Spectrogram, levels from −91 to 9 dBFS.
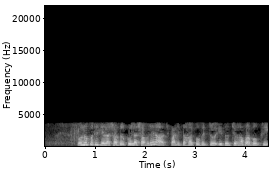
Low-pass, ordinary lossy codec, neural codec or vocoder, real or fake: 3.6 kHz; MP3, 32 kbps; none; real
